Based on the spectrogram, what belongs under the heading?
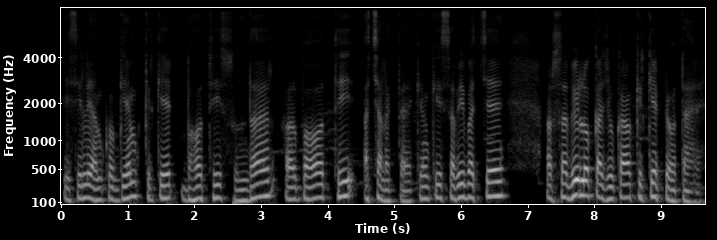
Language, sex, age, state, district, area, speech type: Hindi, male, 30-45, Uttar Pradesh, Ghazipur, urban, spontaneous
